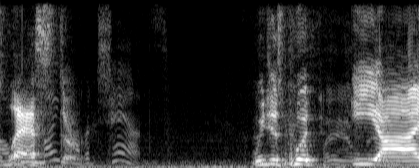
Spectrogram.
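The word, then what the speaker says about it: Leicester: of the world don't even know how to pronounce it it's Laster we just put a I in it instead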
